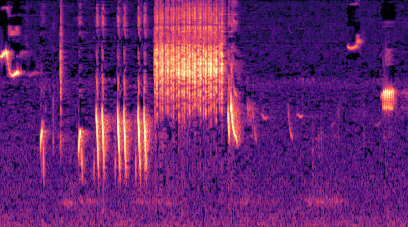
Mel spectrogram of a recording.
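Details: A night-singing nightingale opens with a high whistle, then gives sharp repeated downward notes that lead into a fast buzzy rattle, trailing off into soft faint notes and a final high note.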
